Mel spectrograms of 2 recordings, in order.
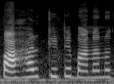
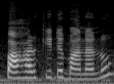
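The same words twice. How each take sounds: The two takes are said the same way.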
